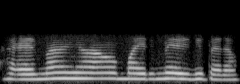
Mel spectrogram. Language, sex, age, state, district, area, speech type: Malayalam, female, 18-30, Kerala, Wayanad, rural, conversation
